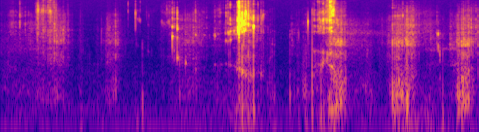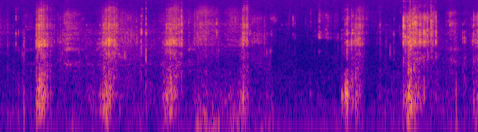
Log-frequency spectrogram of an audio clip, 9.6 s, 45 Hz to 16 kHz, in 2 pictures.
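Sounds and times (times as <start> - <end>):
crunching and chewing thin twisty sweet potato chips: 0.1 - 9.5.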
